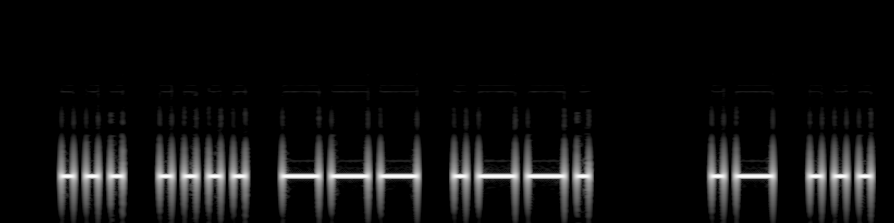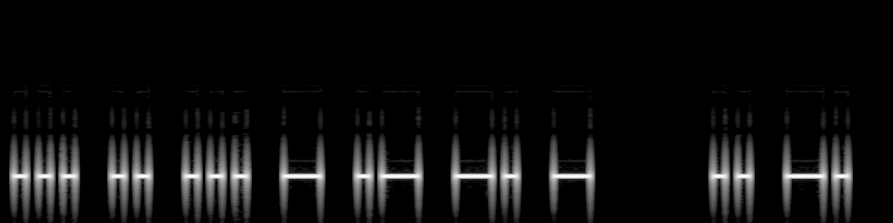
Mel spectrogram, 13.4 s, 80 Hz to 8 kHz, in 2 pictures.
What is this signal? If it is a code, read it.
Morse code, heard as a keyed tone, about 13 wpm, 700 Hz. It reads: SHOP ASSISTANT IN
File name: Book One / 04-Chapter 4 - 13 WPM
